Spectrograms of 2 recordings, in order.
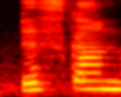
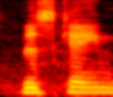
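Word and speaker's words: Biscayne: it was a Biscan I forget how you say it. Biscan Bay. Biscane Bay. Biscane Bay. Yeah.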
